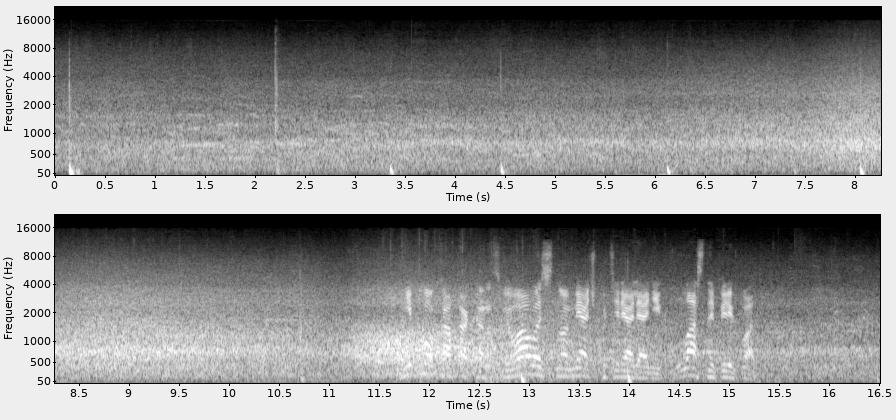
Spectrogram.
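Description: A stadium crowd murmurs steadily and swells into a roar.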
